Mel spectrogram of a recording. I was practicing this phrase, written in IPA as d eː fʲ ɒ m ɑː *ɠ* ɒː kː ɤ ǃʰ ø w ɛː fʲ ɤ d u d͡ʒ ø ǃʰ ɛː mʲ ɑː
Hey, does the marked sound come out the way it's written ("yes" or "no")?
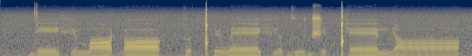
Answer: yes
